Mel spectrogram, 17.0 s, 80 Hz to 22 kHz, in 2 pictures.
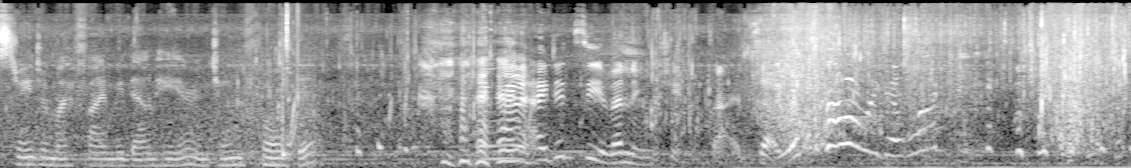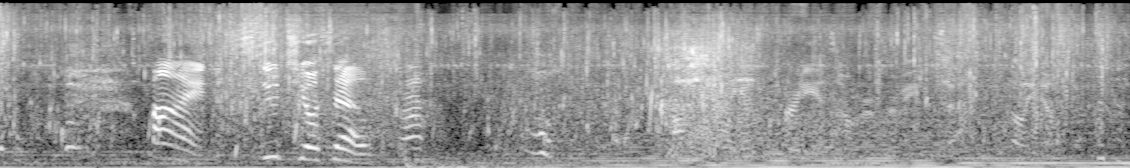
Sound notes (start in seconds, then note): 2.5 laughs; 8.7 laughs; 11.5 tense music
